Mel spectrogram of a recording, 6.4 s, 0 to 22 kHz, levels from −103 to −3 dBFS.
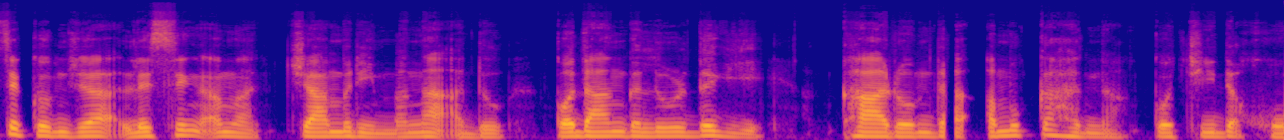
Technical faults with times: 1.93-2.00 short concealed packet loss
1.98-2.00 lost packet rebuilt from error correction
3.48-3.78 lost packet rebuilt from error correction
3.80-3.83 short concealed packet loss
4.41-4.47 lost packet rebuilt from error correction
4.72-4.78 digital wireless dropout

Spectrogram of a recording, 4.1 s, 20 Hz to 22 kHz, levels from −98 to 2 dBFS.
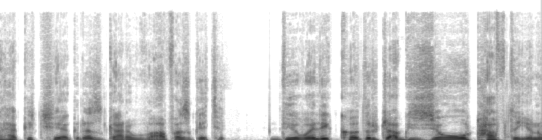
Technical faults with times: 0.38-1.39 automatic gain rising
1.67-1.82 burst of packet loss

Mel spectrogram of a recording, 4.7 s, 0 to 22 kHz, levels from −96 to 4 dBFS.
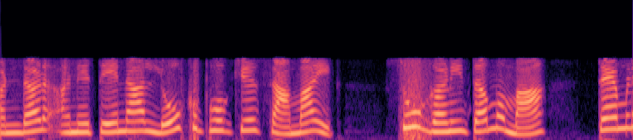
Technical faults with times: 0.00-4.75 Bluetooth CVSD headset codec
1.35-1.50 bit errors on a Bluetooth voice link
2.98-3.24 bit errors on a Bluetooth voice link

